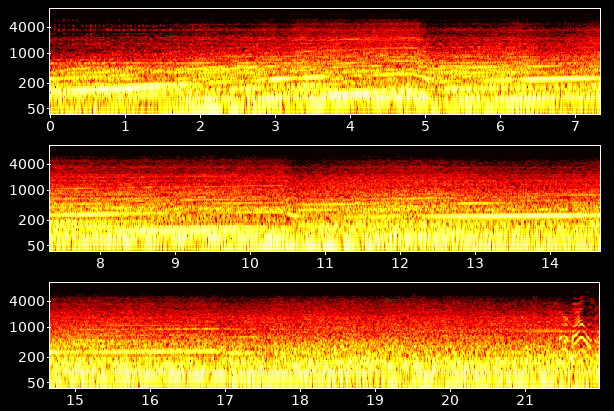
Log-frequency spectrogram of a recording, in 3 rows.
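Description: Engine of a 1979 Chrysler Cordoba revving and pulling hard from first gear, with rising and falling pitch sweeps as it accelerates, loud and steady inside the car, with a few words spoken over the engine.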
